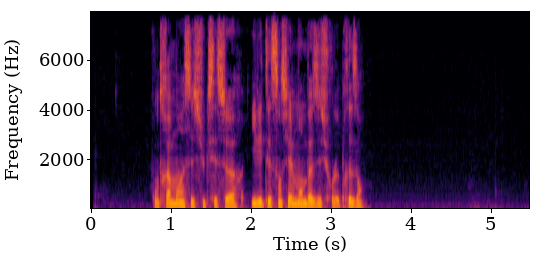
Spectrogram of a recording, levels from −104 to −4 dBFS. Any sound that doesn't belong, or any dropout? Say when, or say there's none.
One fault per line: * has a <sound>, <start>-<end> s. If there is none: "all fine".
all fine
